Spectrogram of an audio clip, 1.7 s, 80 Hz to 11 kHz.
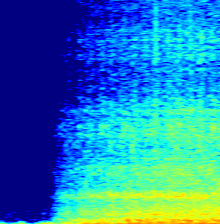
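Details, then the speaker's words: Normal running of a 2001 6.6L Duramax diesel in a two-wheel-drive truck after replacing the thermostats: a deep, even rumble that builds smoothly with no knocks or misses. After hard pulls it stays below 210 degrees. "Don't that sound sweet? Maybe, but so far seems to be working."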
